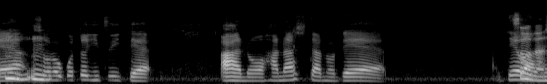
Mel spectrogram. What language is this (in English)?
Japanese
